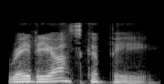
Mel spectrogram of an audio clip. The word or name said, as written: radioscopy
